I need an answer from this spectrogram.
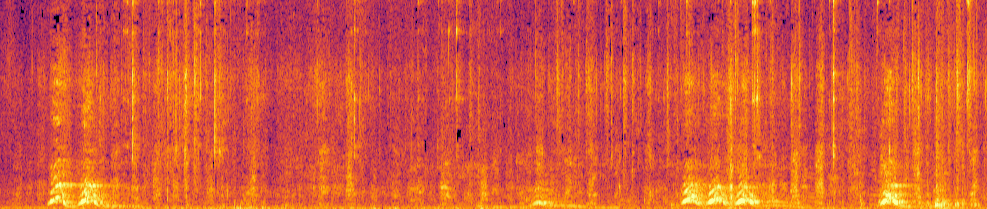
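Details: Dogs playing together, including a schnauzer and a dachshund among the group: a few short harmonic barks and yips in bursts near the start and end, a lower growly yelp in the middle, with scuffling play noise between.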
